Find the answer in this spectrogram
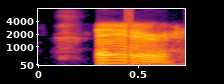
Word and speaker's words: AEIR: Now, I just spell it out, but is there a proper pronunciation for it, or? Air, yeah, like air, Air. like the air you breathe.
